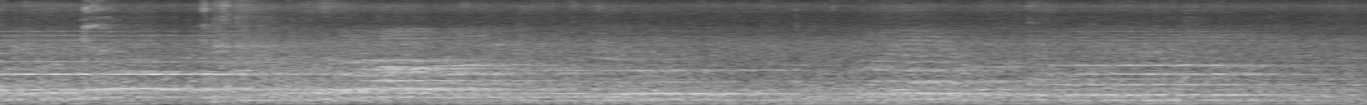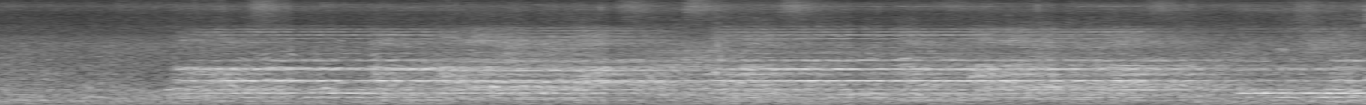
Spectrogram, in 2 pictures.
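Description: Mixed youth choir singing a sacred song in Indonesian, in several parts. The singing eases into a softer stretch, then swells louder a little past halfway.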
